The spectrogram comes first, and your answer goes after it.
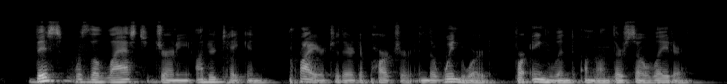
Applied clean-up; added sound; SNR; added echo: neural separator model SepFormer DNS4.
